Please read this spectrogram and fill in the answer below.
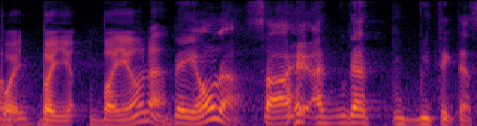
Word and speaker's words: Bayona: Bayona, is that how Bayona. Bayona, sorry, we think that's how you pronounce it, will direct Jurassic World 2.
